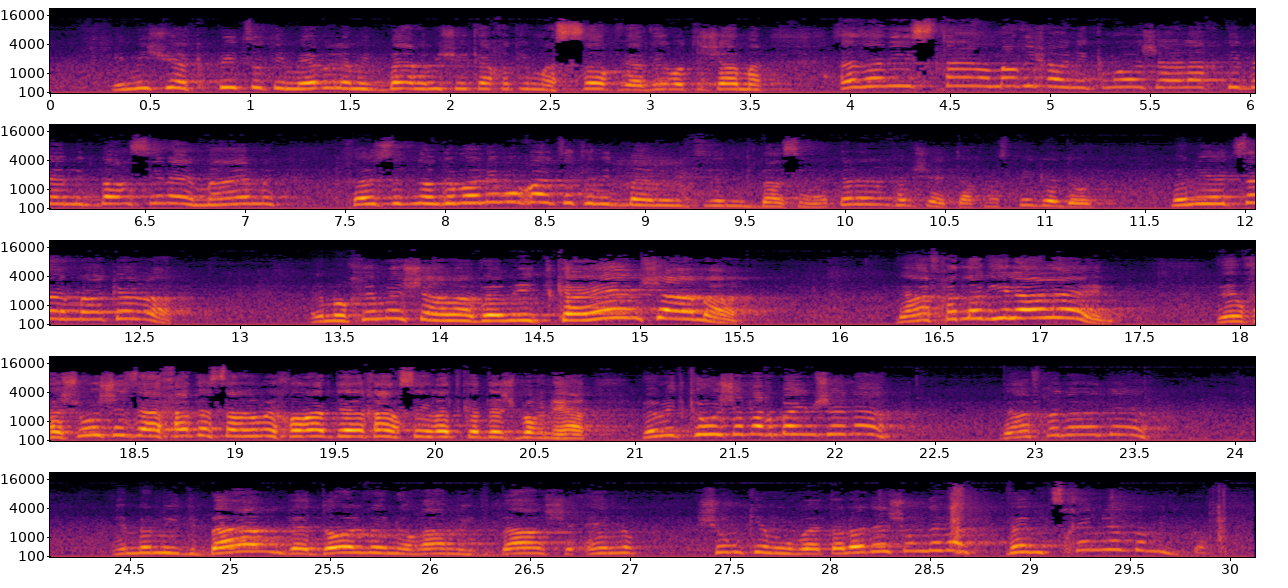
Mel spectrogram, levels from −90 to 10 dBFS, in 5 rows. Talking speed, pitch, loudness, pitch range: 185 wpm, 290 Hz, -18 LUFS, 245-345 Hz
